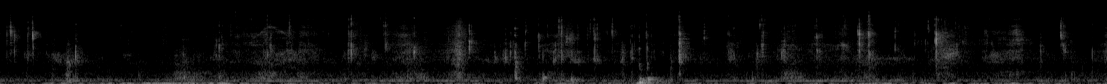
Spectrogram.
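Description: Close-up chewing and biting into crispy fried chicken, with many small crunches and crackles as the coating breaks between the teeth. A single low thump about six and a half seconds in is the loudest moment.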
